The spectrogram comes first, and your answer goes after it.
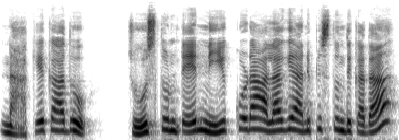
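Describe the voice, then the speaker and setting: A woman voicing a scheming elderly mother who talks in a slow, knowing, insinuating way in an audio novel. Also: on the high side, close to an everyday voice. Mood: sly. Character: scheming elderly village mother, sly and blunt.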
